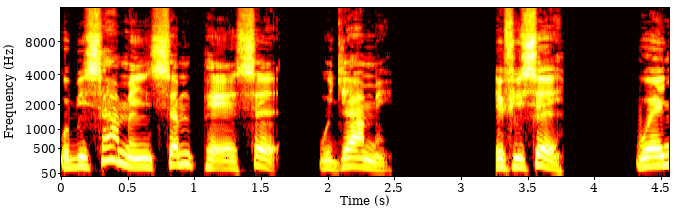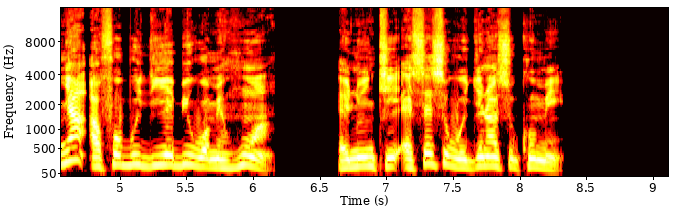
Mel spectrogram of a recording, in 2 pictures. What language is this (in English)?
Akan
